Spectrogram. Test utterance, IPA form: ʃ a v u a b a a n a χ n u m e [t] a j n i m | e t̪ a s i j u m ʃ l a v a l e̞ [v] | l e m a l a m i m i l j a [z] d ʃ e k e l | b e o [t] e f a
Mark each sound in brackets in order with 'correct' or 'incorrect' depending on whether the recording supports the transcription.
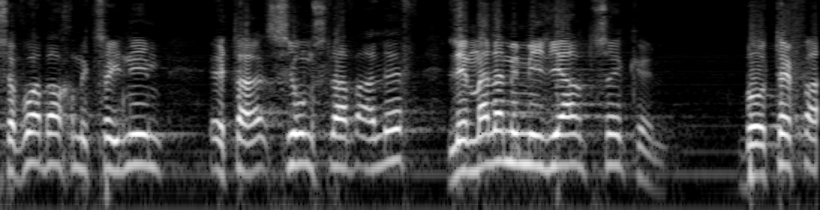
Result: incorrect, incorrect, incorrect, correct

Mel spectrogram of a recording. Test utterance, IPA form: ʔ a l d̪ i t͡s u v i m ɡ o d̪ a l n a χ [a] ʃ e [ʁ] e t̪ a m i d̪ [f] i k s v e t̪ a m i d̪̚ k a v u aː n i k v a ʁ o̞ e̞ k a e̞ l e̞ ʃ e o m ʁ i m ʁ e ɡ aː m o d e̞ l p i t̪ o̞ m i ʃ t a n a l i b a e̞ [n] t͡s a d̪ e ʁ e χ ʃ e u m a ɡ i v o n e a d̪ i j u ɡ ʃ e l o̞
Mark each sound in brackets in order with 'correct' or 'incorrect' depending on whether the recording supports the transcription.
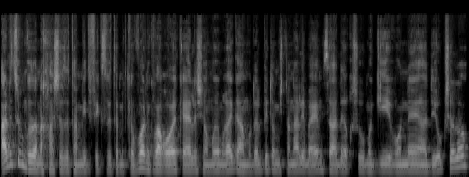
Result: correct, incorrect, correct, incorrect

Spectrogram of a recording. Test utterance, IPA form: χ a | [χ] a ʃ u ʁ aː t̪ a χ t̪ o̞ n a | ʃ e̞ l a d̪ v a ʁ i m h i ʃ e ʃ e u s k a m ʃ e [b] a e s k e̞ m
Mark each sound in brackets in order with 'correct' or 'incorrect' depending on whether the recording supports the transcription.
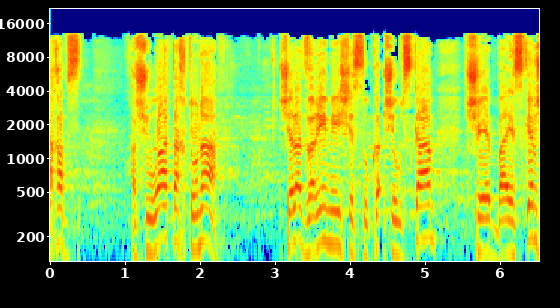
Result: incorrect, correct

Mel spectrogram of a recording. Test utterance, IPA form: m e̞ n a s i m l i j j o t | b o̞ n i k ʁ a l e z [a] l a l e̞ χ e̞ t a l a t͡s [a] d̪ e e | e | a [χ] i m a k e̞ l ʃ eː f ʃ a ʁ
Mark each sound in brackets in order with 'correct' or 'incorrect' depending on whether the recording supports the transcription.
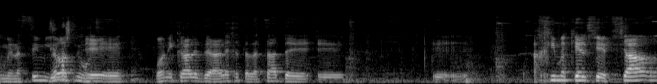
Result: incorrect, correct, correct

